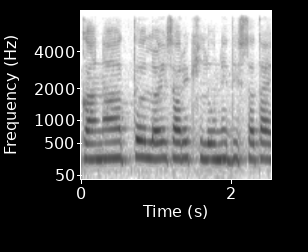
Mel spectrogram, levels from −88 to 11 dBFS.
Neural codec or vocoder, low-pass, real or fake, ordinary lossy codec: none; 7.2 kHz; real; Opus, 64 kbps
